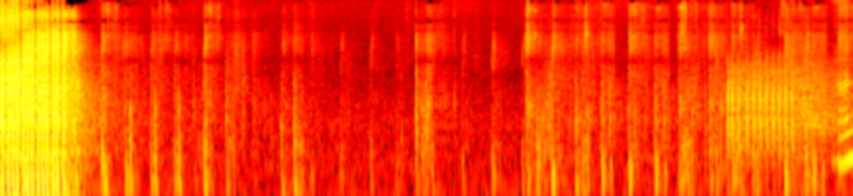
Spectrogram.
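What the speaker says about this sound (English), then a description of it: "It is firing shots coming from the other end." Gunfire in an online battle-royale video game with duo teams: a loud burst opens, then a long string of separate sharp shots and short bursts comes from farther off, with some close fire near the end.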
